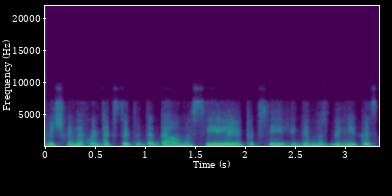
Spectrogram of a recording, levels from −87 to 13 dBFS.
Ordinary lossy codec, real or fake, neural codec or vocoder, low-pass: Opus, 32 kbps; fake; codec, 16 kHz, 0.5 kbps, FreqCodec, smaller model; 7.2 kHz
